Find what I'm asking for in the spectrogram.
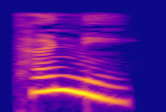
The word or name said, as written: ಥಣ್ಣಿ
